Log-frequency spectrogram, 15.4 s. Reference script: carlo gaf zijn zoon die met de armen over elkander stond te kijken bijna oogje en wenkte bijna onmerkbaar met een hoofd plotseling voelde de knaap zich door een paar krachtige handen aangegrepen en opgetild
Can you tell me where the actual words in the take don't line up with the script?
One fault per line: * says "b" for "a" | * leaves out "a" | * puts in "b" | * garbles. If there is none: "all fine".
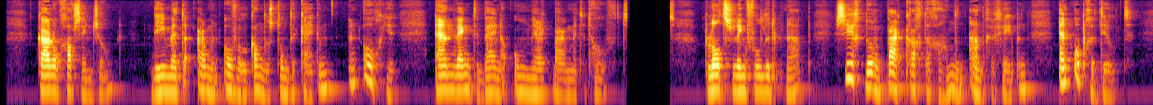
* says "een" for "bijna"
* says "het" for "een"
